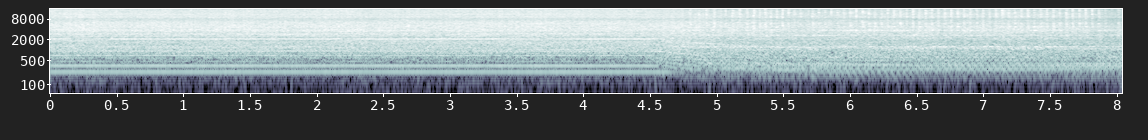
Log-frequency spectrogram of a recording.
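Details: Echo PB755ST backpack blower that idled but bogged on throttle, after carburetor kit installed: small two-stroke holds a steady buzz, then revs out cleanly with no stumble or surging; healthy running, fixed.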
